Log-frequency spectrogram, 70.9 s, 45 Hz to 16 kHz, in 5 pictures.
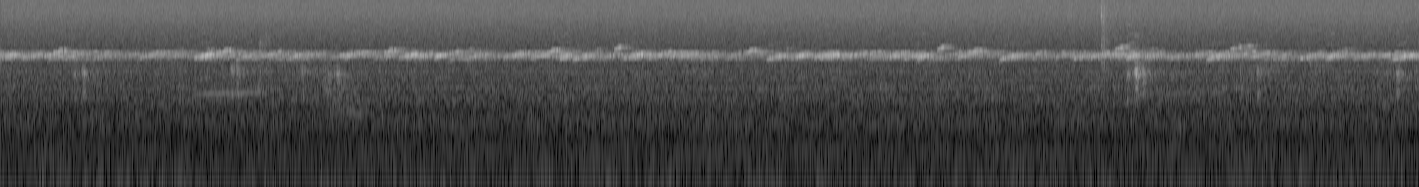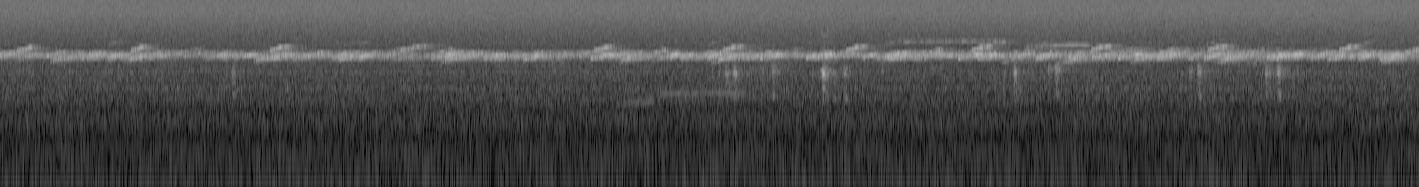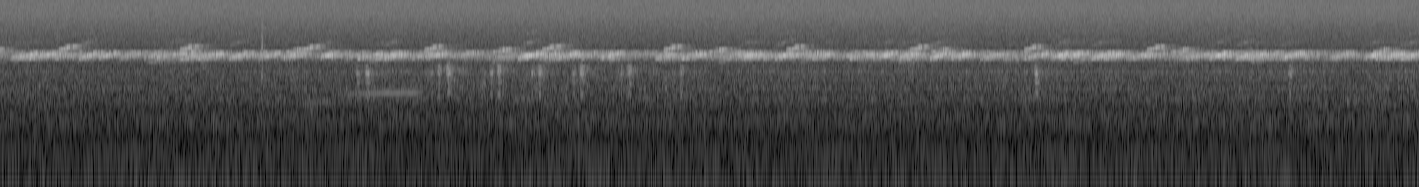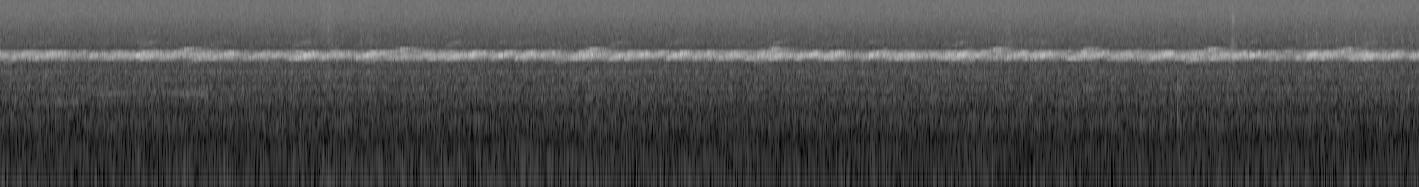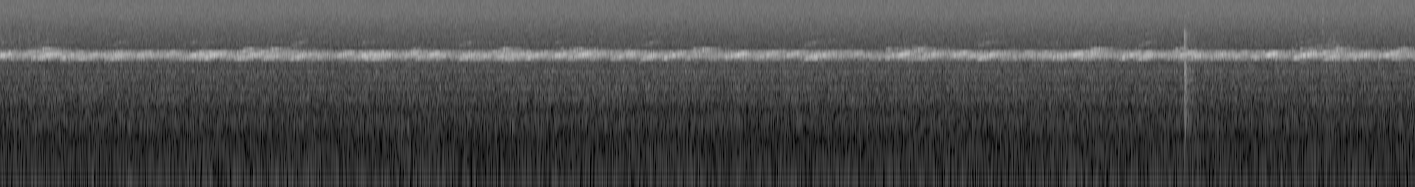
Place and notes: {"title": "Warbler's Roost, Ontario, Canada - Spring Peepers, Tree Frogs and Loons", "date": "2020-05-02 03:30:00", "description": "Sring Peepers, Tree Frogs and Loons recorded at 3:30 am on balcony of the inn at Warbler's Roost. Sounds recorded approximately 500 feet from Commanda Creak and 1000 feet from Deer Lake. Sound recording made during the Reveil broadcast of dawn chorus soundscapes for 2020. Recorded with pair of DPA 4060 microphones in a boundary configuration.", "latitude": "45.82", "longitude": "-79.58", "altitude": "337", "timezone": "America/Toronto"}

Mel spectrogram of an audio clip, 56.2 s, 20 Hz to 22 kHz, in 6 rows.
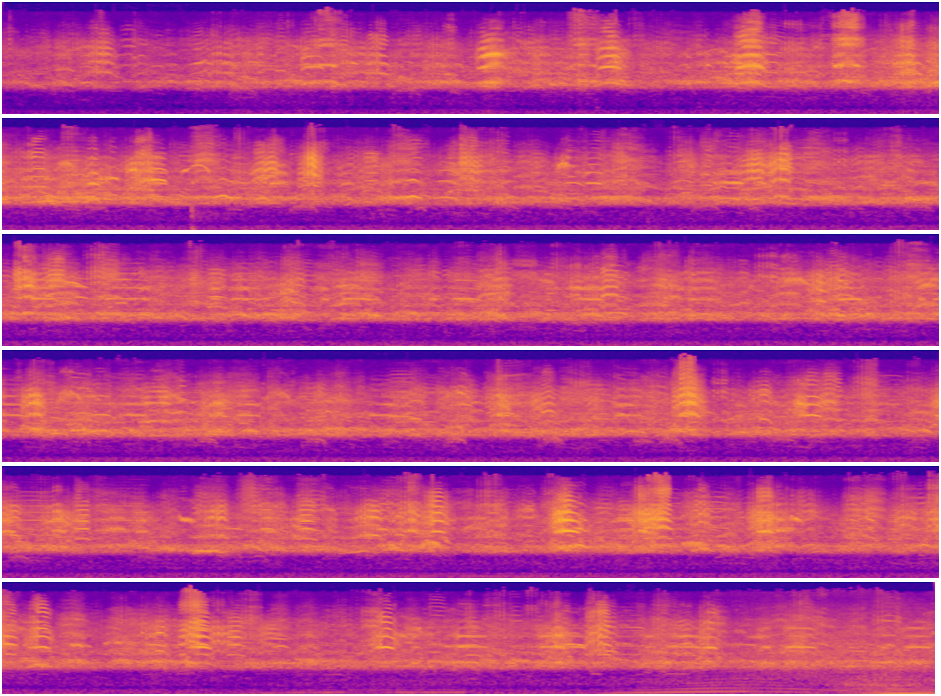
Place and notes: {"title": "Sho, Izumi, Kagoshima Prefecture, Japan - Crane soundscape ...", "date": "2008-02-18 09:15:00", "description": "Arasaki Crane Centre ... Izumi ... calls and flight calls from white naped cranes and hooded cranes ... cold windy sunny ... background noise ... Telinga ProDAT 5 to Sony Minidisk ... wheezing whistles from youngsters ...", "latitude": "32.10", "longitude": "130.27", "altitude": "3", "timezone": "Asia/Tokyo"}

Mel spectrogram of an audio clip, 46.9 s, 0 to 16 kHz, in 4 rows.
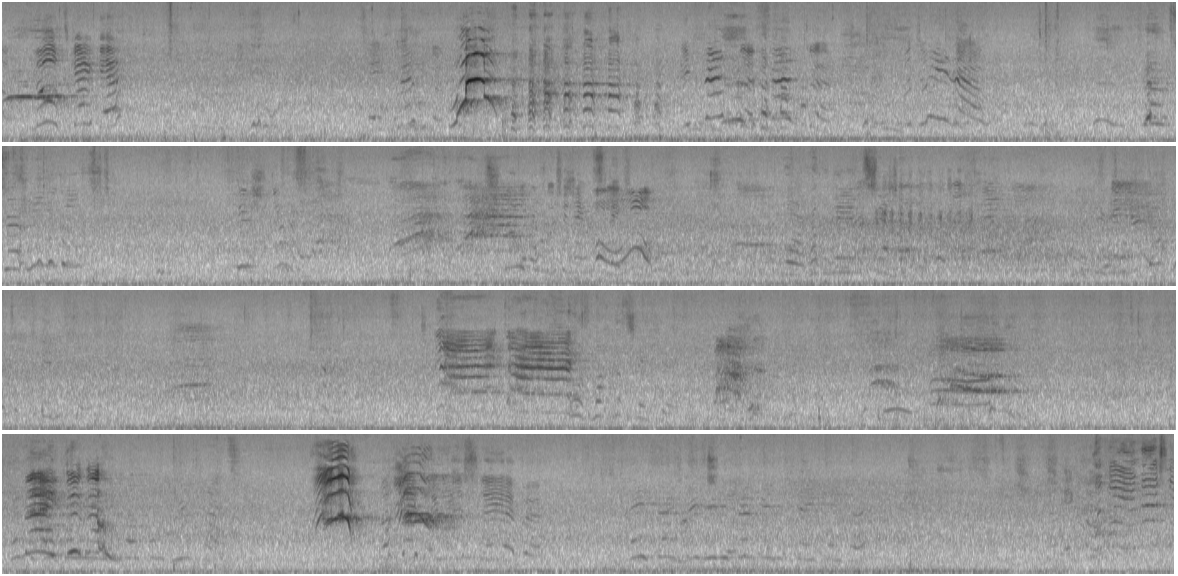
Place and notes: {"title": "Van Stolkpark en Scheveningse Bosjes, Den Haag, Nederland - Kids playing in the snow", "date": "2010-12-22 13:29:00", "description": "Kids playing in the snow, mainly sledding.\nKinderen spelen in de sneeuw, voornamelijk met sleeën.\nInternal mics Zoom H2", "latitude": "52.10", "longitude": "4.29", "altitude": "11", "timezone": "Europe/Amsterdam"}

